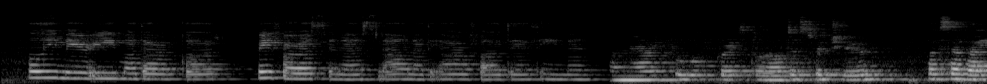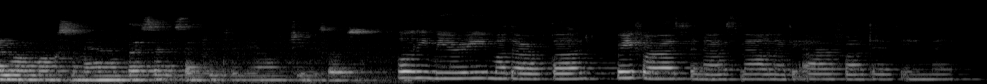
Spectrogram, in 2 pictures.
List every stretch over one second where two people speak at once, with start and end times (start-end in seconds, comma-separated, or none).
none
